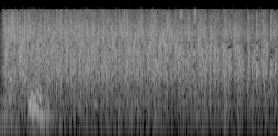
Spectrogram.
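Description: A crowd applauds a storyteller steadily, many hands clapping in a dense, continuous patter that stays loud for several seconds, with a brief voice murmuring early on beneath it.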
